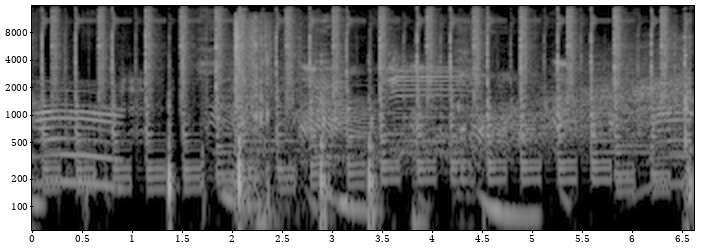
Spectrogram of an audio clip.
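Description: Sheep in the video game Minecraft bleat repeatedly in short, close, nasal calls, mixed with other game animal noises and clicks.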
